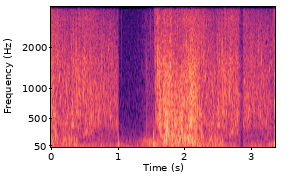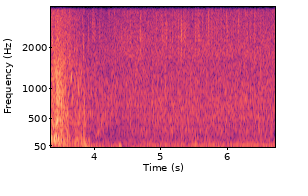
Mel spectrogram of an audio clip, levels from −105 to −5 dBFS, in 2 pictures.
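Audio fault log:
2.82–2.89 s, short stall from a late packet: the jitter buffer ran dry, so the last sound was held 54 ms until the packet arrived, losing nothing. Spectrogram bands freeze flat below the call path's 4 kHz ceiling, and the waveform repeats with a slight buzz or dip.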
